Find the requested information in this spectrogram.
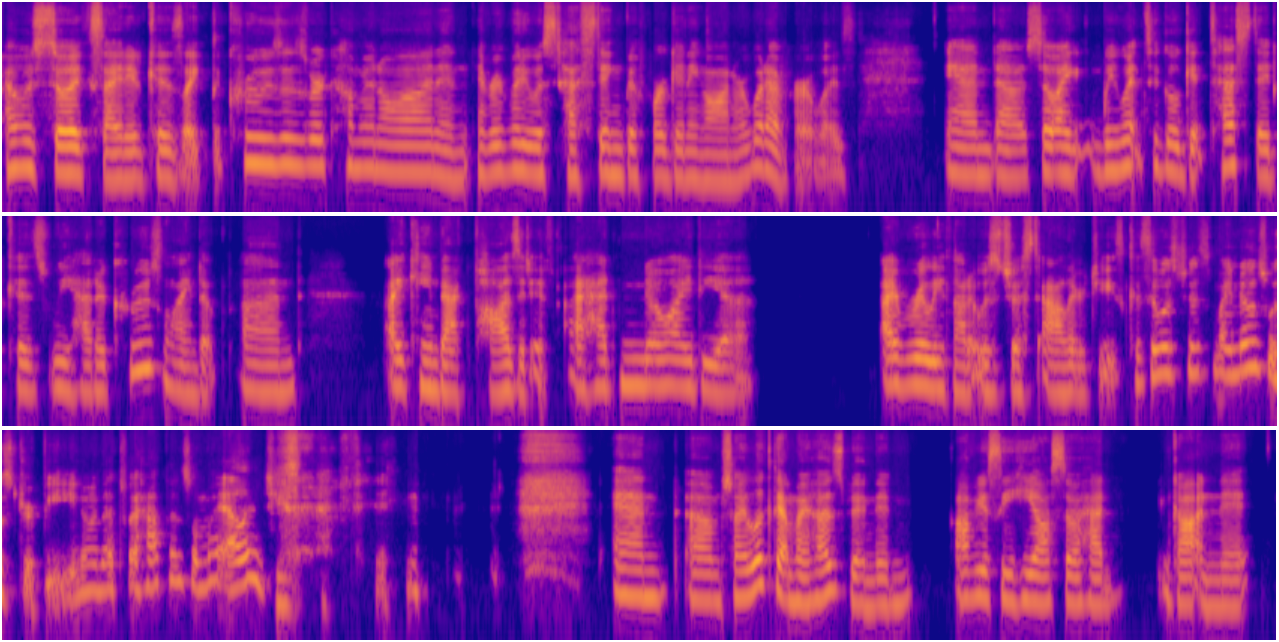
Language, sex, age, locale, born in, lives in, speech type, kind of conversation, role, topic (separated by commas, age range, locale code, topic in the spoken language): English, female, 35-39, en-US, United States, United States, conversation, podcast, guest, Why is it important to understand the history of pandemics in shaping our response to future health challenges?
